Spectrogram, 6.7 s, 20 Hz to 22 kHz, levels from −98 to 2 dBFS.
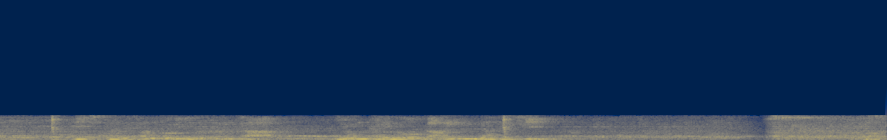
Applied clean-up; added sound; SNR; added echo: none; Piano; 16 dB; reverberation time 0.7 s.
